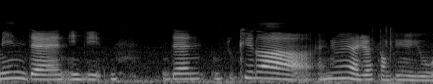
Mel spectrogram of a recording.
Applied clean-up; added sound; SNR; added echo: none; none; none; none.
